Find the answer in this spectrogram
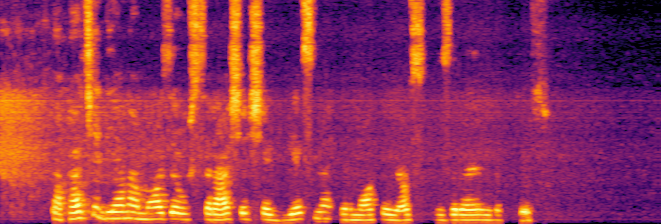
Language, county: Lithuanian, Vilnius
